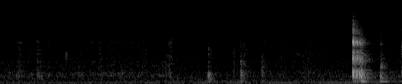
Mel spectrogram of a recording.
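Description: Quiet handling sounds of paint brushes at a painting table: faint scratches and a few small taps, then one sharp click near the end.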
